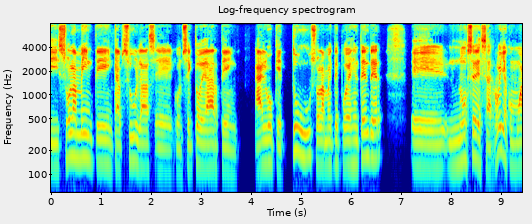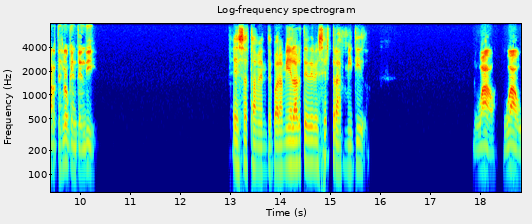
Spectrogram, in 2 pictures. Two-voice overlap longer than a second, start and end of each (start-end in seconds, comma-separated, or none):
none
